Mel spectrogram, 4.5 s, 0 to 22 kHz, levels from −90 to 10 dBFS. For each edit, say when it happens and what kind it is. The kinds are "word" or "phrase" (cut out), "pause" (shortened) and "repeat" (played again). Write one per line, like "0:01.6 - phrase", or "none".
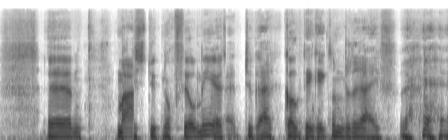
0:01.3 - word
0:02.2 - phrase
0:03.3 - phrase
